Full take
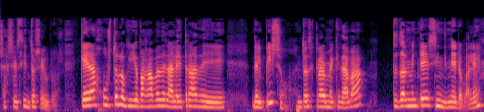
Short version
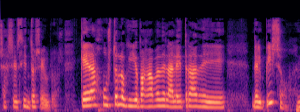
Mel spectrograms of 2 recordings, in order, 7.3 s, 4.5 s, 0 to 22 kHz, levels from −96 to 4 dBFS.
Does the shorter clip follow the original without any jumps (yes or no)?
yes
